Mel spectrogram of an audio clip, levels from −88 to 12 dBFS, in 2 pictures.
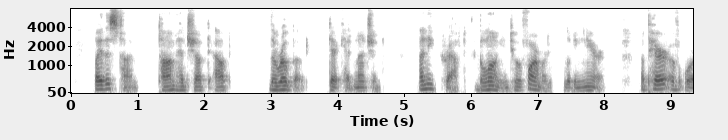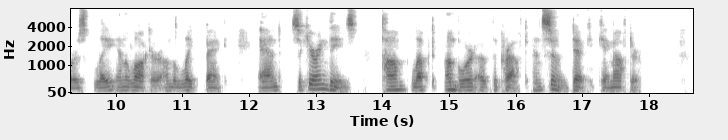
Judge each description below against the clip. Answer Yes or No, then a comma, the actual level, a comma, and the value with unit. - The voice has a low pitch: Yes, low, 120 Hz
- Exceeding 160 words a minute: No, average, 155 wpm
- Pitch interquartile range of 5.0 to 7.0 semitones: No, average, 3.6 semitones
